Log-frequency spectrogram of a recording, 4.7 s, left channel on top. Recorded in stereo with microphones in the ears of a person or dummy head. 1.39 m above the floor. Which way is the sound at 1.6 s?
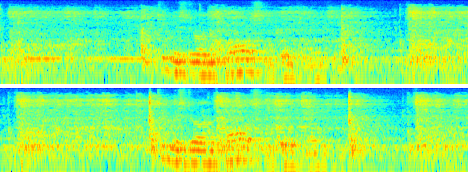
60° right (ahead or behind).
